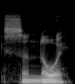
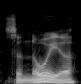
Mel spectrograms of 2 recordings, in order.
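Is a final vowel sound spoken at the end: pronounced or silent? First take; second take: silent; pronounced. First: The final vowel sound is silent. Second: The final vowel sound is pronounced. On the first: The speaker calls it right. "I actually pronounce it like Sonoy, like the A is silent" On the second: The speaker calls it wrong. "we always look at Southerners, Sonoya"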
